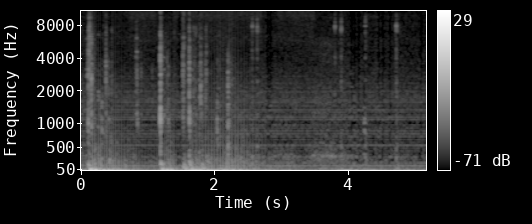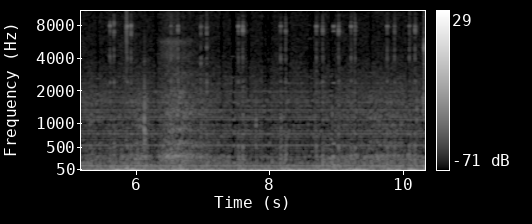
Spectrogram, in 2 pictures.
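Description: Computer mouse and keyboard clicks: a cluster of louder clicks in the first few seconds, then sparse faint clicks.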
